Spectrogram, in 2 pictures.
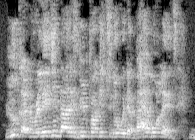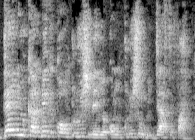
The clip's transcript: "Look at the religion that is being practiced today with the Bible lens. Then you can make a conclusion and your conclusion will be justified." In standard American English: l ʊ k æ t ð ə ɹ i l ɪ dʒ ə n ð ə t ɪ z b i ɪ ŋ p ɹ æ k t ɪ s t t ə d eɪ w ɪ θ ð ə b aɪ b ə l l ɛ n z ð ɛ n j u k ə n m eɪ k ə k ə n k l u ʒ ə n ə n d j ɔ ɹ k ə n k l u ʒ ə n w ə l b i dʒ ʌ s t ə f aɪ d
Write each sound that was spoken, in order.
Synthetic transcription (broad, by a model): l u k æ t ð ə ɹ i l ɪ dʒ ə n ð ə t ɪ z b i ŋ p ɹ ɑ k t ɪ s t t ə d eɪ w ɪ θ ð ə b aɪ b ə l l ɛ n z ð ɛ n j u k ə n m eɪ k ə k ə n k l u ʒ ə n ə n j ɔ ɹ k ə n k l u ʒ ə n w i dʒ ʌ s t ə f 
